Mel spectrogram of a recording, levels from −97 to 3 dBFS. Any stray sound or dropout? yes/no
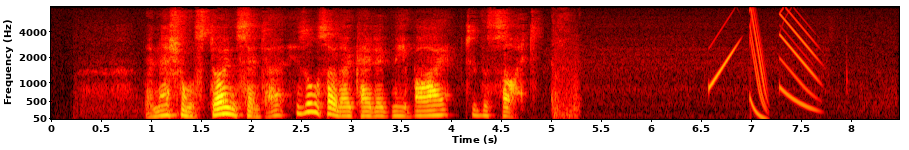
yes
